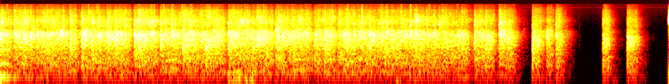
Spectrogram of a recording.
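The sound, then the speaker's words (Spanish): During a Spanish-language church service, an audience applauds loudly for the Lord for about seven seconds, a dense steady wash of clapping that then breaks into a few scattered final claps before fading out. “Si se lo va a dar, déselo fuerte, por favor, al Señor.”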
